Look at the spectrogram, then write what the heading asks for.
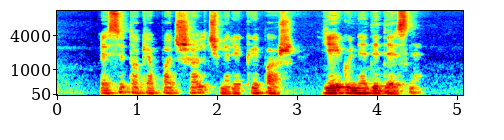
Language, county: Lithuanian, Panevėžys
